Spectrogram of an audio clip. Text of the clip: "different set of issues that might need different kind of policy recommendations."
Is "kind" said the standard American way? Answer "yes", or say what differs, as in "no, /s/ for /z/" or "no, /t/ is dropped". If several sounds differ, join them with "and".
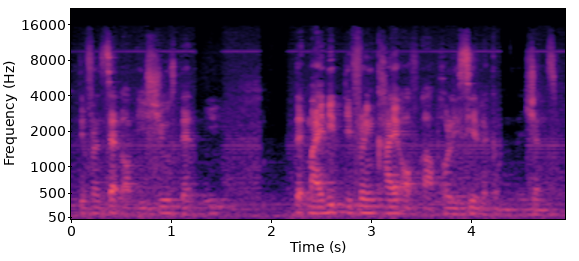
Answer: no, /d/ is dropped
